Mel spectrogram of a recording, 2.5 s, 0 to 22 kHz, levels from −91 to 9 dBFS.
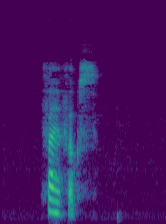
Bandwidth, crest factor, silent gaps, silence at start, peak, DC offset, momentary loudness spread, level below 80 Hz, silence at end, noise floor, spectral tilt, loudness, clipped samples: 7.6 kHz; 22 dB; none; 0.65 s; -8 dBFS; under 0.1%; 16 LU; -84 dBFS; 1.1 s; -79 dBFS; -4 dB/octave; -26 LUFS; under 0.1%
